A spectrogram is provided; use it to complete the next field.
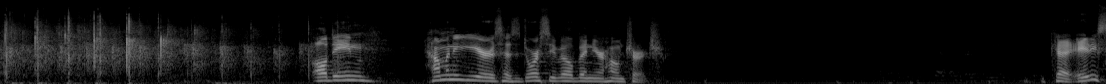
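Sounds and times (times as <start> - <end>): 
audience applause: 0.0 - 3.4
speech: 3.2 - 6.7, 10.6 - 11.0.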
